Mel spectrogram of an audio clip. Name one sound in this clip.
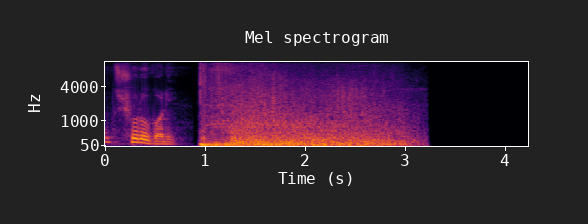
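A fiery explosion roars and fades out.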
